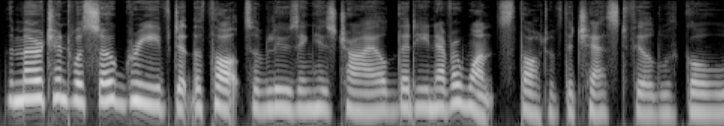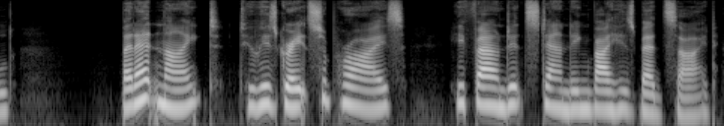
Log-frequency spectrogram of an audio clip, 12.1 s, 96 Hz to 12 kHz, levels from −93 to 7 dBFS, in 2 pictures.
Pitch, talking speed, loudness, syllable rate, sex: 200 Hz, 185 wpm, -21 LUFS, 4.4 syllables/s, female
